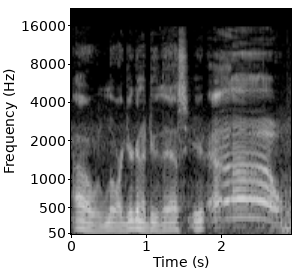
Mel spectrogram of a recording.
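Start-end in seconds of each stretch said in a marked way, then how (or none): 1.6-2.8 strained high yelps on the ride; under heavy g force. Real, not acted. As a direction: voice squeezed by the drop. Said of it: "You actually feel the G's".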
